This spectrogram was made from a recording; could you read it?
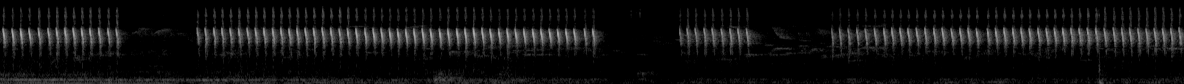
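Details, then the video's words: Long, fast trilled chattering from a bar-winged prinia, sung to stir a rival to reply. Dense high notes run on in long bursts broken by two short silences, with a faint low hum beneath. "Tembakanny Ampuh Pancing Emosi Lawan //Pasti Langsung Nyaut Gacor"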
